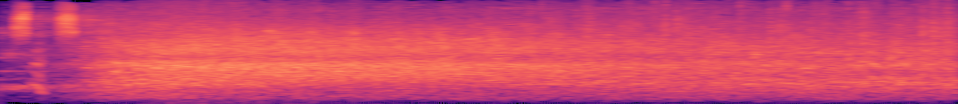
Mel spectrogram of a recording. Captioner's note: audience laughing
